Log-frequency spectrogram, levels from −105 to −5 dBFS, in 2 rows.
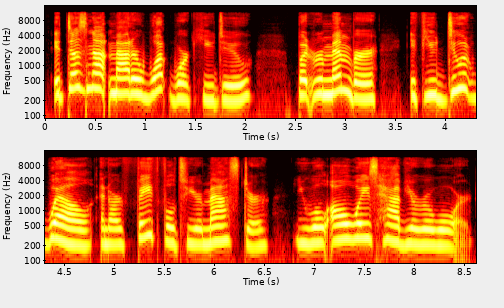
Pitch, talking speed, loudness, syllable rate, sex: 245 Hz, 190 wpm, -18 LUFS, 4.8 syllables/s, female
